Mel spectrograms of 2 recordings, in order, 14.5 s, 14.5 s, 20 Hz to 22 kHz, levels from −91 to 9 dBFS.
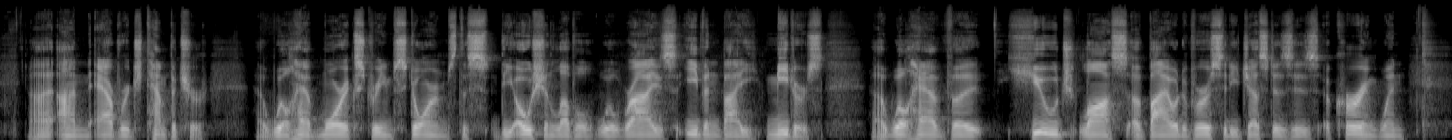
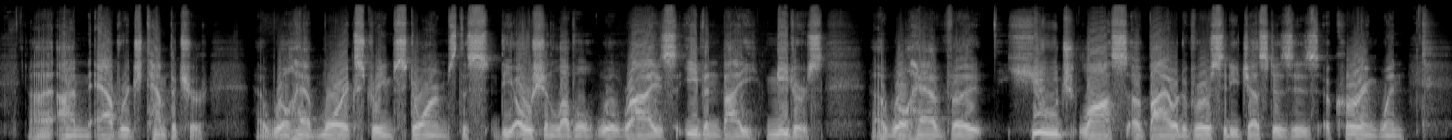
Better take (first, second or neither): first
